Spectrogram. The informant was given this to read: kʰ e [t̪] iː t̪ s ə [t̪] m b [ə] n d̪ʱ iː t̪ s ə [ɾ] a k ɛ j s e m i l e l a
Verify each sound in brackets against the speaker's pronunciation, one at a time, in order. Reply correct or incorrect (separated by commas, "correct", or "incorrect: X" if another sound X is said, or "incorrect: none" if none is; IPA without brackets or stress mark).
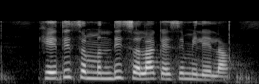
correct, incorrect: none, correct, incorrect: l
